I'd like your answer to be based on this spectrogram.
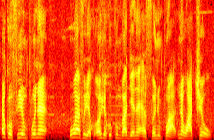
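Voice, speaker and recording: A Ghanaian man speaks in a very high register with a bright, sharp edge. He repeats himself for emphasis and switches between languages, like someone giving opinions on the street. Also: fast. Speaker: member of the public interviewed. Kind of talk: animated street interview in code-switched speech.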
